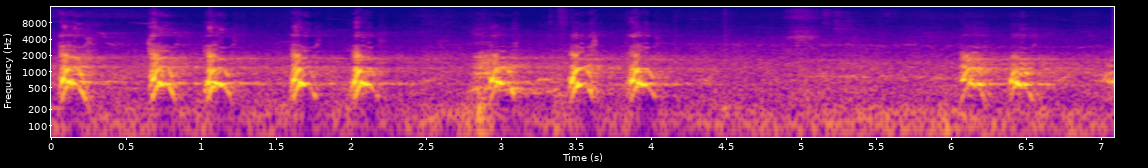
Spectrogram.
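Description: A large dog barks loudly and repeatedly, close by.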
